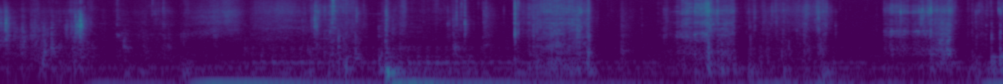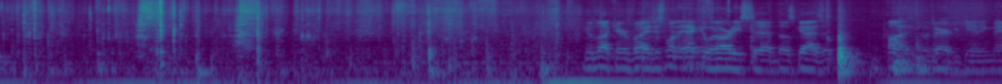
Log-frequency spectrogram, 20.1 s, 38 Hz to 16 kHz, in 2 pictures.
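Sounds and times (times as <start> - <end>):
cardboard scraping and rustling: 2.0 - 6.0, 6.7 - 17.4
packing tape tearing: 4.5 - 6.0, 6.6 - 15.3.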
